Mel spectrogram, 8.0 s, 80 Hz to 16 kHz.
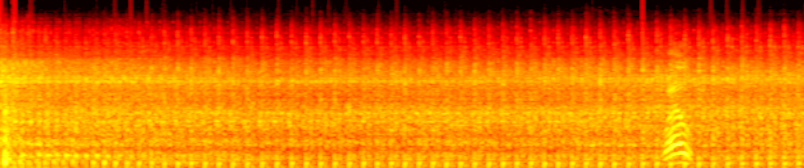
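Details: Royal Enfield 500 single (Asbo 34) after rebuild (ported head, barrel shortened 2 mm, Hitchcock's 9:1 piston), third start after adjustments, timing set by strobe: even lively thump with no misses or stray noises, no apparent issues; healthy idle.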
